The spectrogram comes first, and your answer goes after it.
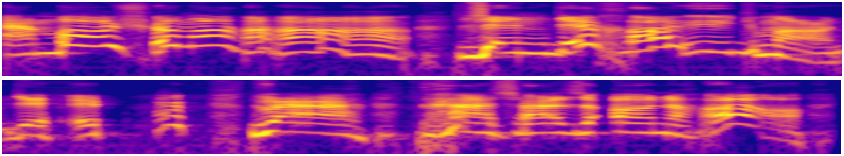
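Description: A man voicing a fat, fearful old male dream interpreter who wails and pleads in a shrill, trembling voice in a storybook. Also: very animated, bright, forceful tone, no room sound, studio quality, exaggerated voice. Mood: solemn. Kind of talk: storybook narration.

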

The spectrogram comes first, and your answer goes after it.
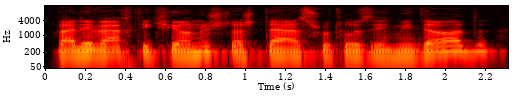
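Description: A man reading a story aloud in a calm, reflective, casual spoken style. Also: a little high, gravelly, dry recording, clean studio sound. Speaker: narrator. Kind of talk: audiobook story narration with reflective asides.

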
